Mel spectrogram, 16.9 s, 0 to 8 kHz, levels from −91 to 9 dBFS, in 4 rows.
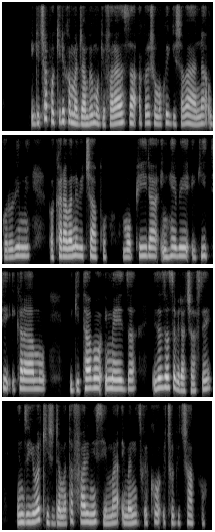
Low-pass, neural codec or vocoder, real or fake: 7.2 kHz; codec, 24 kHz, 0.9 kbps, DualCodec; fake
